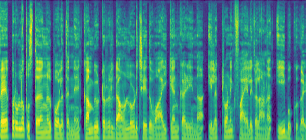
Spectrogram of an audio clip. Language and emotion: Malayalam, neutral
